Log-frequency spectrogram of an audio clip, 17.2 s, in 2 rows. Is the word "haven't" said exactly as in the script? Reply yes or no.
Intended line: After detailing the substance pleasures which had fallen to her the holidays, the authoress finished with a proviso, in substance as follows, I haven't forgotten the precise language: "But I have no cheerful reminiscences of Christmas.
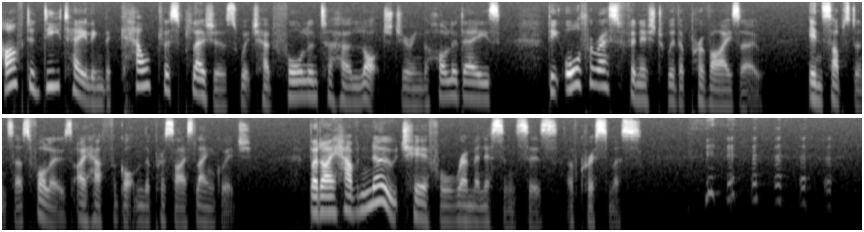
no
